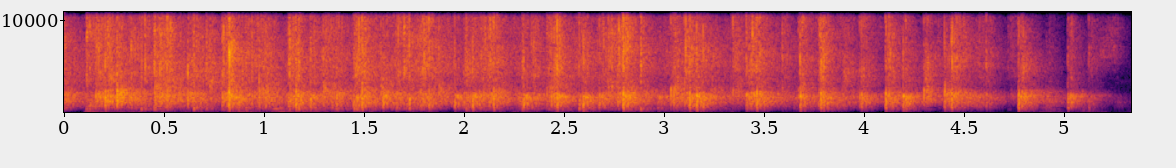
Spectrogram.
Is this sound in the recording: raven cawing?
no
